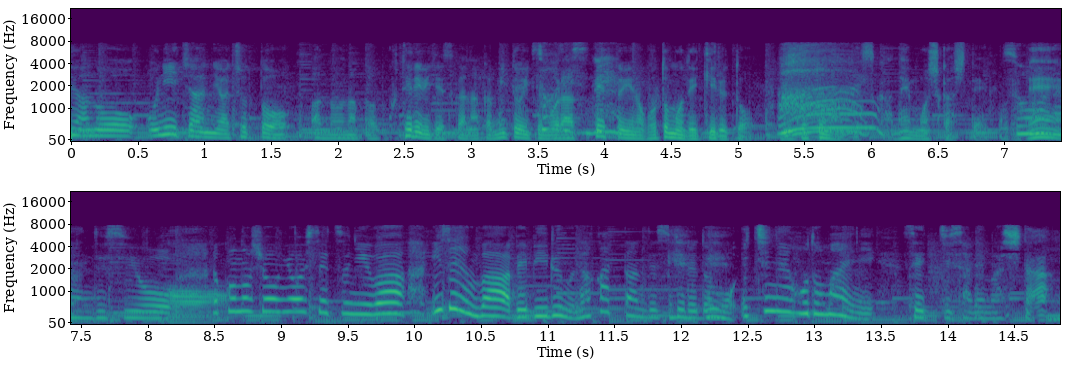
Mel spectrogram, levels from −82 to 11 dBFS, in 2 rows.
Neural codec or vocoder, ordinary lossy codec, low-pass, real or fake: none; none; none; real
